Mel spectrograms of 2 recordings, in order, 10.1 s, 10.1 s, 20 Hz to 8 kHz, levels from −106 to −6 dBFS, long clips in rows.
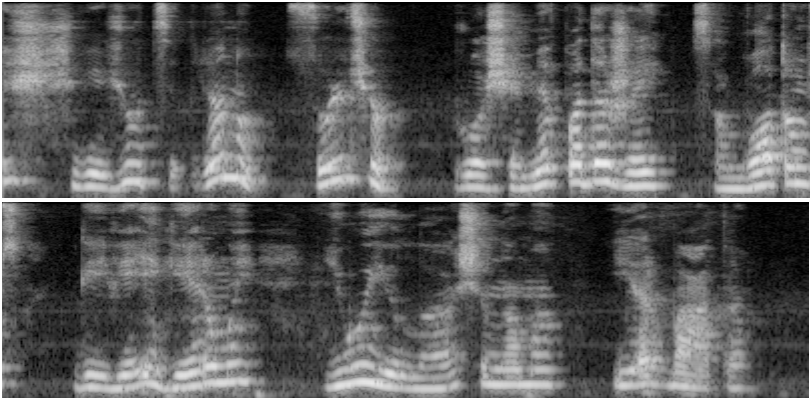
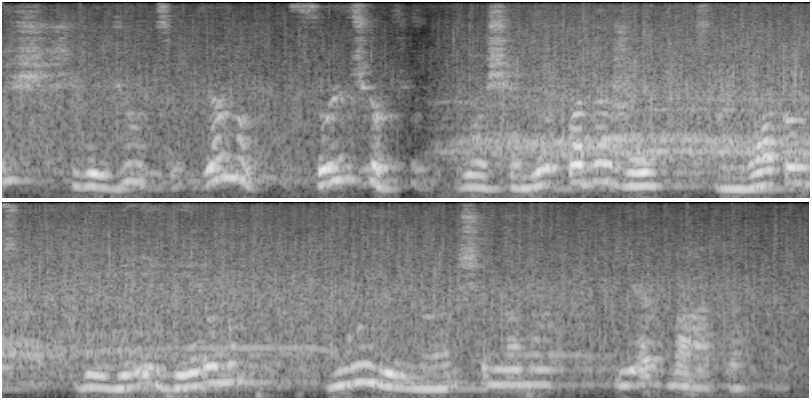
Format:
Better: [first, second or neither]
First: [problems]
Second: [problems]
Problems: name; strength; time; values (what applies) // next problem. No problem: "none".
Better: first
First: none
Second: background sound (Applause); 9 dB below the speech // room echo; dies away in 1.6 s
